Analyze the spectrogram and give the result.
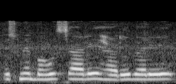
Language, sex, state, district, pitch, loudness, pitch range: Hindi, female, Bihar, Vaishali, 240 Hz, -11 LUFS, 235-250 Hz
